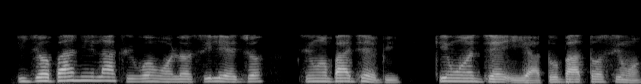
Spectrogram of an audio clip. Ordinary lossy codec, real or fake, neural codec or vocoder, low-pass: AAC, 16 kbps; real; none; 7.2 kHz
